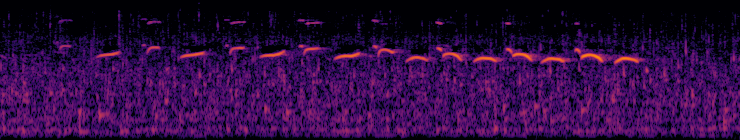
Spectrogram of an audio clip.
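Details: Woodlark song: a steady series of fluid, whistled notes that start soft and become louder and quicker, each note gently descending.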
